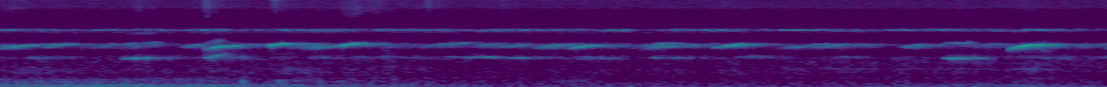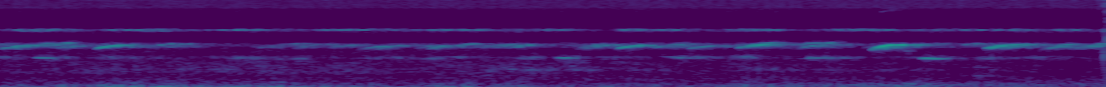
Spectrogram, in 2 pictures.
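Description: Coqui frogs call at night on Hawaii's Big Island, a steady chorus of high, repeated chirping notes carrying on without pause, with a faint low rumble underneath and no talking.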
